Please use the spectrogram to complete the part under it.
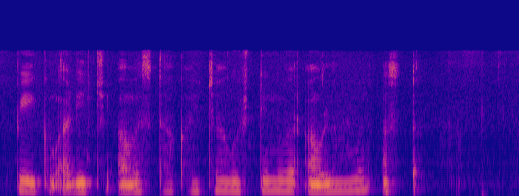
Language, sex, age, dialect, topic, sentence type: Marathi, female, 25-30, Southern Konkan, agriculture, question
